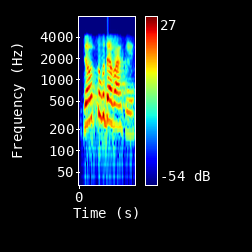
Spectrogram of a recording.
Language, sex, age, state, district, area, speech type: Odia, female, 45-60, Odisha, Balangir, urban, conversation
